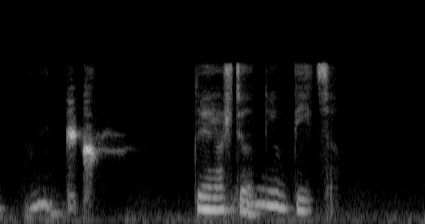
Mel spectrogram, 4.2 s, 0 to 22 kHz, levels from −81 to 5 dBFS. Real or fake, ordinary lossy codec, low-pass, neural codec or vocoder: fake; none; none; codec, 16 kHz, 0.5 kbps, FunCodec, trained on Chinese and English, 25 frames a second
